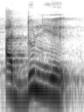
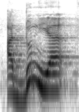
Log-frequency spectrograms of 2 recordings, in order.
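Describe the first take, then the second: First: The final vowel is tilted slightly toward 'e'. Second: The final vowel is a plain open 'a'. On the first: This is the reading of another reciter tradition. "Qiraah Al-Basri" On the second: This is the reading of one reciter tradition. "qiraah Hafsan Asim ad-dunya fathah"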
